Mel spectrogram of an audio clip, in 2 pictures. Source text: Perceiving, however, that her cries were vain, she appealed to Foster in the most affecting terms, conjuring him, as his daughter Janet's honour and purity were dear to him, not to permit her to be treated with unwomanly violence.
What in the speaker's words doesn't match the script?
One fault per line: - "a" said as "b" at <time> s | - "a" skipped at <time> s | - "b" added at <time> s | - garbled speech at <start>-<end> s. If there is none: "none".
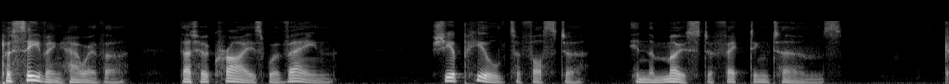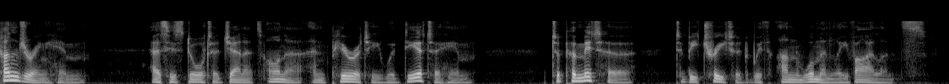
- "not" skipped at 14.2 s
